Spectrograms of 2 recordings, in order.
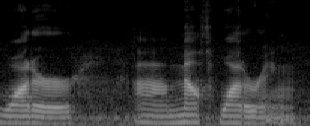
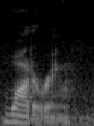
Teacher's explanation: Okay, so that could be a regional pronunciation there, but very common in the Midwest to have that T sounding like a D sound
